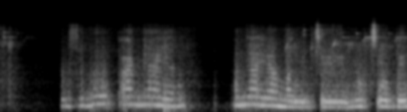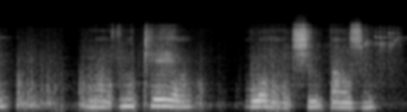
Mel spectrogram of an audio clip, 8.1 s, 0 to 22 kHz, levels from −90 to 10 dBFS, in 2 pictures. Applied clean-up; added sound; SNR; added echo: neural mask model RNNoise.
